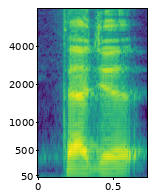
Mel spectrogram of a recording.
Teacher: تا کو باریک پڑھیں گے, جیم کو ہلا کے پڑھیں گے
